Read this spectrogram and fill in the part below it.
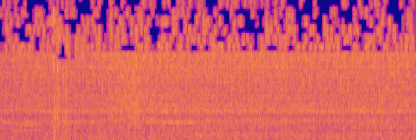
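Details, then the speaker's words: Honda Scoopy scooter after repair of starter that spun without engaging: steady even low putter at idle, no knocks or grinding; starts and runs normally. "Syukurlah motornya sudah bisa jalan lagi, dan starternya berfungsi dengan baik."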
